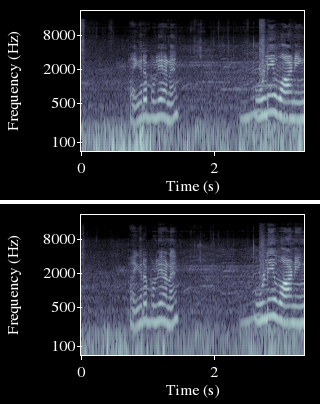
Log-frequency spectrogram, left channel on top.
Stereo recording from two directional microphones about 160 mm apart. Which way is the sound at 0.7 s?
30° right (ahead or behind).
